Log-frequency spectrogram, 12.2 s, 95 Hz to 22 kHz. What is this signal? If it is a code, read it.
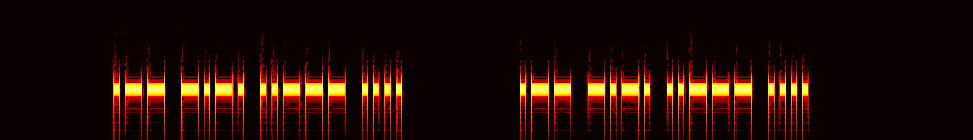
Morse code, heard as a keyed tone, about 17 wpm, 700 Hz. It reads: WC2H WC2H
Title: USA Call Signs - 4 Characters - Repeated 2x - 17wpm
